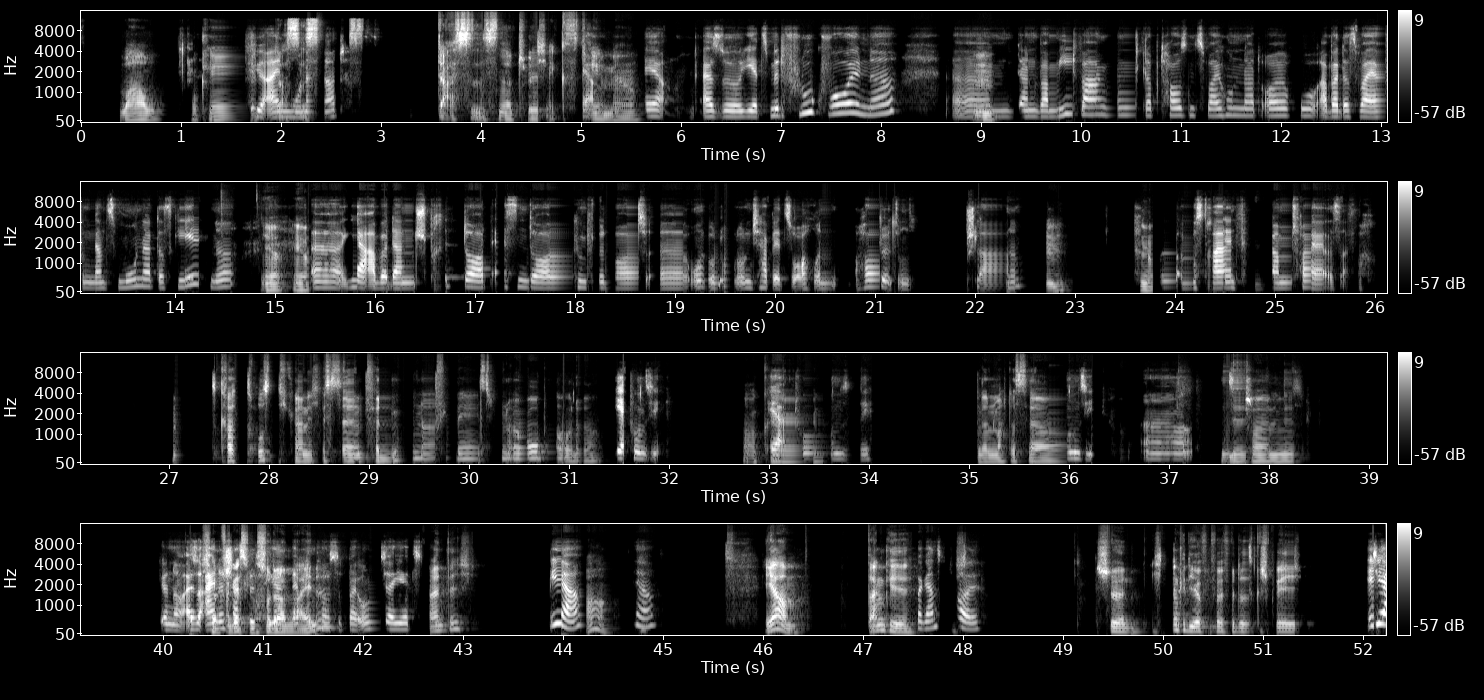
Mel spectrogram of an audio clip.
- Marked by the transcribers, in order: distorted speech; tapping; other background noise; unintelligible speech; unintelligible speech; unintelligible speech; unintelligible speech; other noise; unintelligible speech
- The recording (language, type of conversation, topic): German, unstructured, Wohin reist du am liebsten und warum?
